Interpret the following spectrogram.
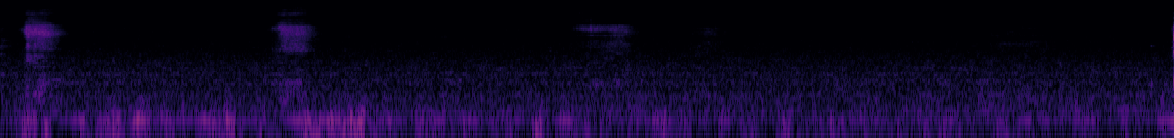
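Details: Early-morning sneezing fit: two sharp, hissing sneezes a couple of seconds apart, then a softer third, against quiet room hum.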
